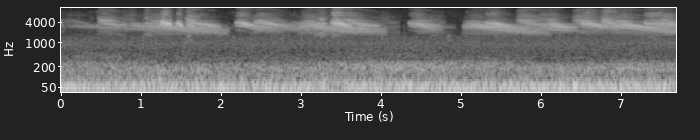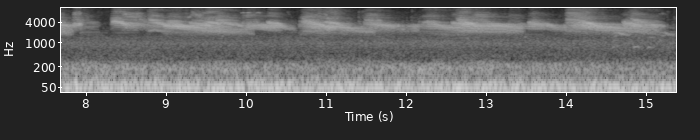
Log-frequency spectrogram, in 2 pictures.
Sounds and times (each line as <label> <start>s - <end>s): young starlings (Sturnus vulgaris) tweeting and chatting in a bush 0.0s - 15.3s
